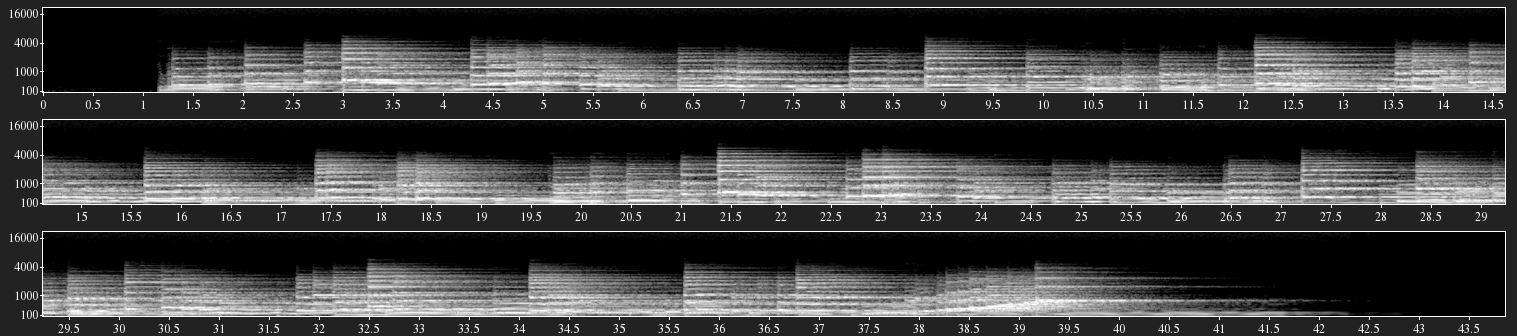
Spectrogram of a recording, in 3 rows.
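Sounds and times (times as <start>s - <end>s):
Wurli electric piano: 1.2s - 41.9s.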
